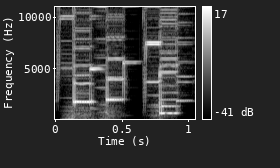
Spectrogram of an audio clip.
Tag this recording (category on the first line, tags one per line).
Sound effects > Electronic / Design
options
notifications
menu
UI
digital
messages
button
alert
interface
